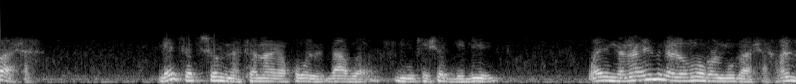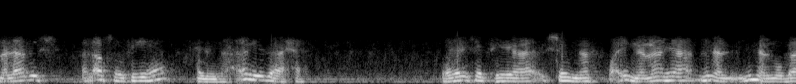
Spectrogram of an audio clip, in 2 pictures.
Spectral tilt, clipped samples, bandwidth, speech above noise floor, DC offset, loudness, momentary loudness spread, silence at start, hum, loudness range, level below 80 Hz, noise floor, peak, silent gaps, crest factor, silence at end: -13 dB/octave; under 0.1%; 3.8 kHz; 25 dB; under 0.1%; -15 LUFS; 8 LU; 0 s; none; 3 LU; -46 dBFS; -39 dBFS; 0 dBFS; none; 14 dB; 0 s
